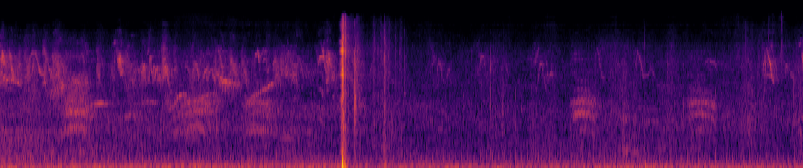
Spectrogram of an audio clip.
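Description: Birds calling and chirping in the trees, with one sharp click about three and a half seconds in and a steady low rumble underneath.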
